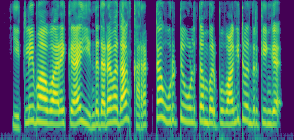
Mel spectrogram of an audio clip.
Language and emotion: Tamil, happy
